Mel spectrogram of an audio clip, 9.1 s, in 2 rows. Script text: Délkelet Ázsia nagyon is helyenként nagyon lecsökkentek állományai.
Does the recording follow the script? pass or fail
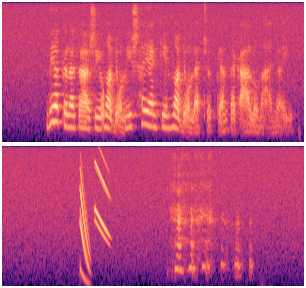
pass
